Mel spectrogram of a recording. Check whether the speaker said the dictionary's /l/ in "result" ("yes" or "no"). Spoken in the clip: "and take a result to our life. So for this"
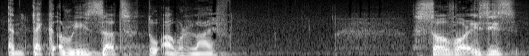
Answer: yes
